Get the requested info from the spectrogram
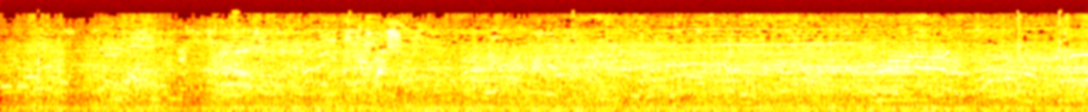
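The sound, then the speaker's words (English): A crowd at a Donald Trump event cheers and shouts continuously as he stands up, a dense, steady roar of many voices that stays loud for the whole stretch without pausing. “And so then all of a sudden he stands up, the crowd starts cheering, as you can hear there.”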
